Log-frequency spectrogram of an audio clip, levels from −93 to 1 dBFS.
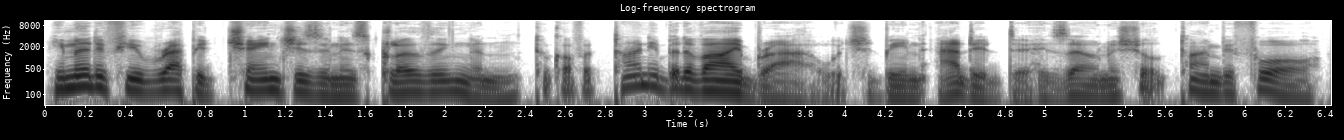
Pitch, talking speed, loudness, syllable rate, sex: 105 Hz, 260 wpm, -20 LUFS, 5.8 syllables/s, male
